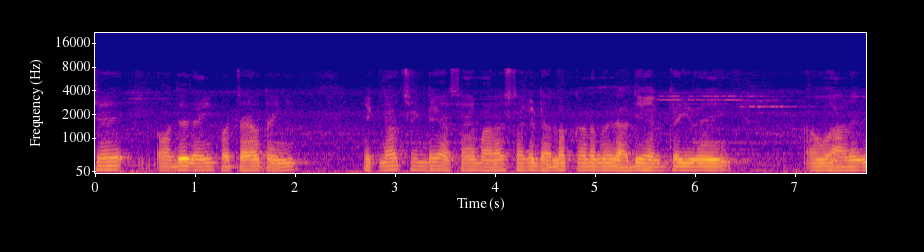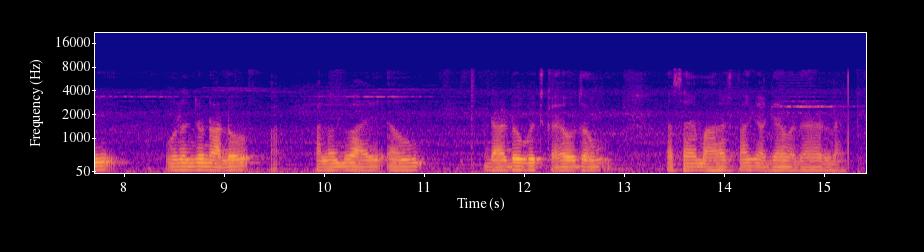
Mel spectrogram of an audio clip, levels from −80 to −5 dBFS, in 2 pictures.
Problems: none marked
